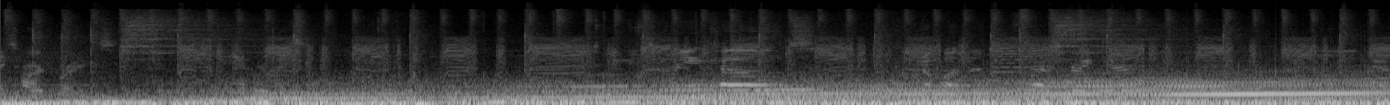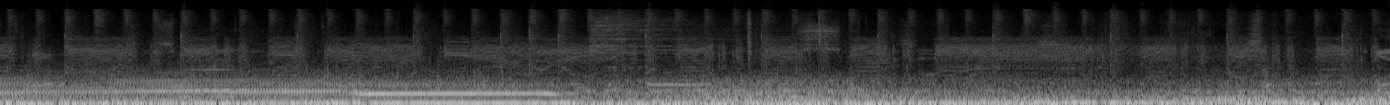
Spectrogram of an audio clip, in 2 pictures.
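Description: A car engine revs and climbs through gears close by on a racetrack, pitch rising steadily before dropping off under braking, with a person talking over the loud engine noise.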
